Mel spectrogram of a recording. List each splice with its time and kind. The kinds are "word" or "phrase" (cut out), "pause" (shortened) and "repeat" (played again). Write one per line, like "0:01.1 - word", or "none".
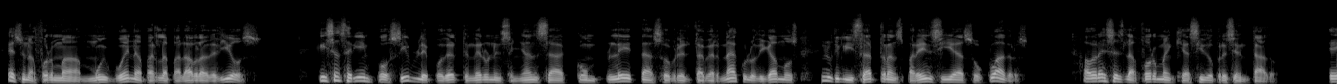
0:01.5 - word
0:08.2 - word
